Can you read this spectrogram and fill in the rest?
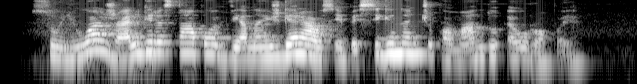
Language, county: Lithuanian, Vilnius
